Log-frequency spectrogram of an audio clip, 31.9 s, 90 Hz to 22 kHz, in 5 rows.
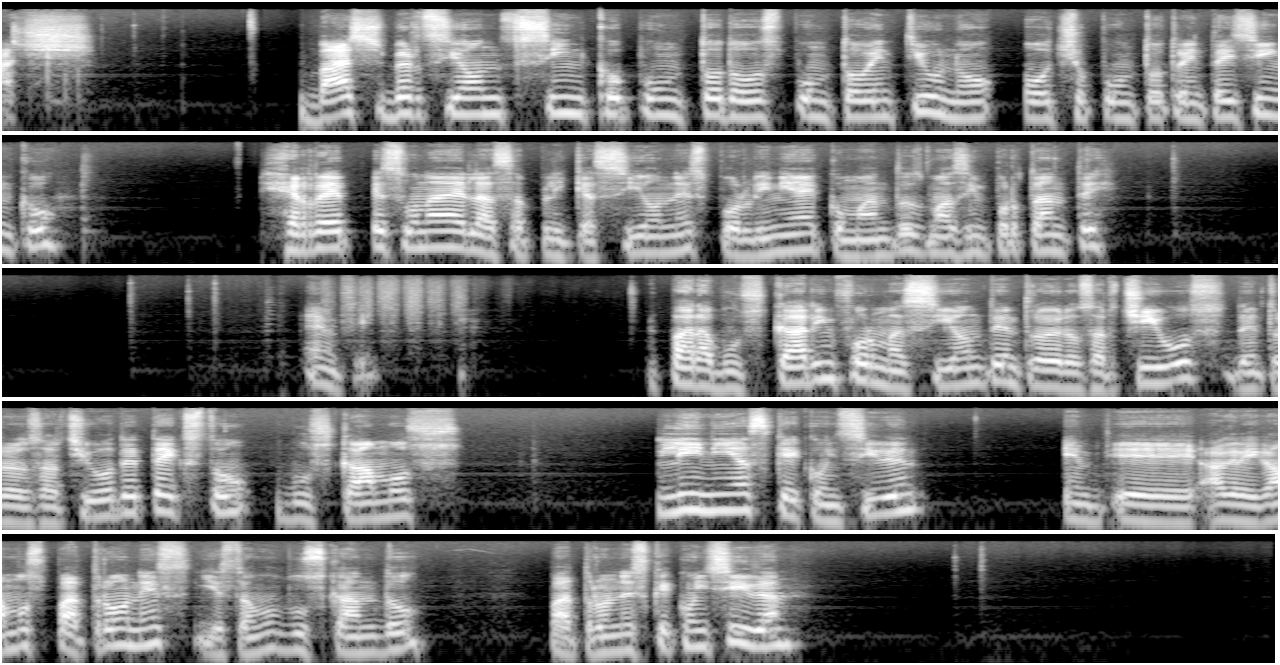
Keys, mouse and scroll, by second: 0.5 click, 8.3 click, 11.5 click, 12.1 click, 13.6 click, 25.6 click, 30.2 click.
